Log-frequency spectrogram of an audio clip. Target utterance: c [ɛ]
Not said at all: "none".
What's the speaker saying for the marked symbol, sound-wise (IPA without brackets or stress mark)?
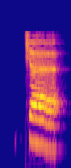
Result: ɛ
